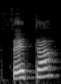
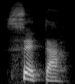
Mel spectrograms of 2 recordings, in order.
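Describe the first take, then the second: First: It is said with a mainland Spain pronunciation. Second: It is said with a Latin American pronunciation. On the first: "mainland Spain will pronounce the Z a Z, a theta" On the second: "Central and South America, we pronounce it zeta"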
